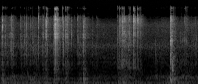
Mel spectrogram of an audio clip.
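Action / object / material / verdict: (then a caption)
scrape / small candy-coated chocolates on a plate / sugar shell / none. Fingertips slide and push a pile of small, hard, sugar-shelled M&M's candy-coated chocolates around a grey plate, sorting them by colour. Soft, bright clicks and rattles of the candies knocking together mix with a faint sliding hiss, with a few louder clattering bursts. The sound is quiet and mostly high-pitched, with almost no low end.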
